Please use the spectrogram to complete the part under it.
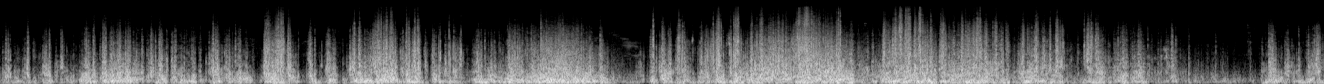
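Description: Strong gusts of wind on the Karakoram Highway in Pakistan buffet and roar against the microphone in uneven bursts, loud and close, with no voices.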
